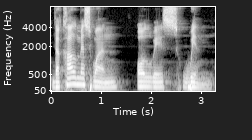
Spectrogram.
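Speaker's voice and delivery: "calmest" stretched out, very slow; the Lord's message spelled out slowly; slow emphatic quote. Shown as a demonstration. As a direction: lay the words down slowly. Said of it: "sabi ng Panginoon sa akin".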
